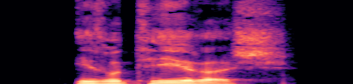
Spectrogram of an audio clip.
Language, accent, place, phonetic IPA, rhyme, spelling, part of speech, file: German, Germany, Berlin, [ezoˈteːʁɪʃ], -eːʁɪʃ, esoterisch, adjective, De-esoterisch.ogg
- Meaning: esoteric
